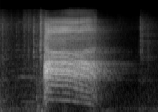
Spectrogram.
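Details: A hungry pet rook begging for food gives one loud, harsh, drawn-out caw lasting about half a second, hoarse and slightly falling, followed by a brief faint rasp.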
